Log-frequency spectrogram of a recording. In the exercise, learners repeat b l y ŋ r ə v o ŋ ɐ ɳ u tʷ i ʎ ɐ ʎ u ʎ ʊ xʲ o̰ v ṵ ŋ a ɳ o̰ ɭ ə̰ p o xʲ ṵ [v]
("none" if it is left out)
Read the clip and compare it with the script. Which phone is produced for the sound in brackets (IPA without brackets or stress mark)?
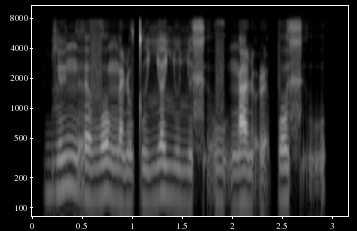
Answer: none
